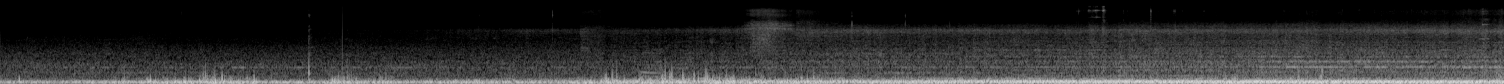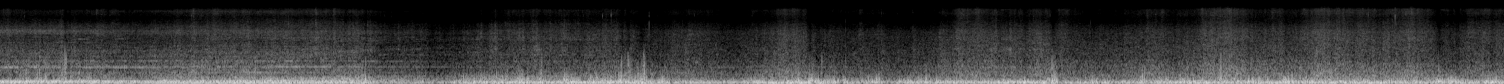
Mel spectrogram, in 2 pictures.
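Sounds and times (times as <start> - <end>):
locomotive engine rumble: 0.0 - 30.0
rail cars rolling: 0.0 - 30.0.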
